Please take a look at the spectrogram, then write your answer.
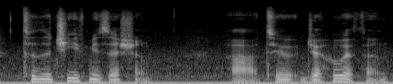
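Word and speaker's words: Jeduthun: Yeduthun.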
